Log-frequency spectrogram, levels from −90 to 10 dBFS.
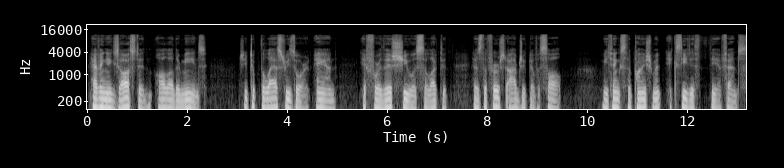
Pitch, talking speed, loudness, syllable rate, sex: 105 Hz, 130 wpm, -17 LUFS, 4.4 syllables/s, male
